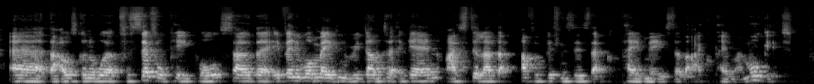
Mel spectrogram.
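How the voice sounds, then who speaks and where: A woman with a very deep, low pitch talks very fast with hardly any pauses, sounding somewhat breathy, with fairly even intonation and big swings in loudness. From London, England. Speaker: accountant, business owner. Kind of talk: interview. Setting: livestream.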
